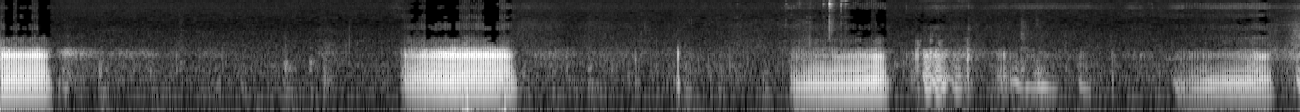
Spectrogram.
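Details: Dog asleep and snoring, with three strong buzzy snores spaced about three seconds apart and a fainter, broken one near the end, softer wheezy breaths in between.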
